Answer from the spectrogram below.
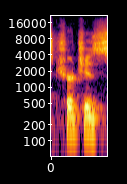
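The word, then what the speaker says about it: CHVRCHES: That's Church's spelled with a V, C-H-V-R-C-H-E-S.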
